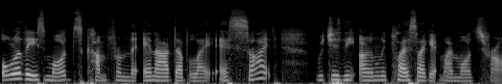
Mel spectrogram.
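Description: A woman speaks at a medium pitch and a moderate pace. Her tone is bright and sharp. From Australia. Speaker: gaming video creator. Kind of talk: game tutorial narration.

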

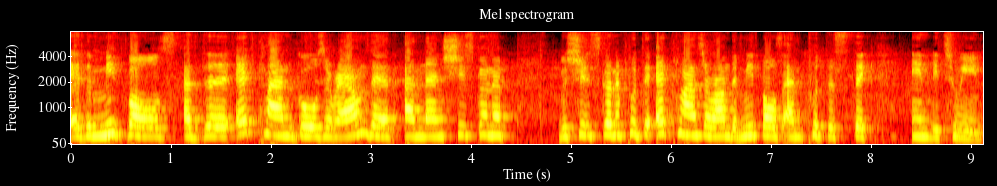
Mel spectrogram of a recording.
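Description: High-pitched female speech with ordinary pitch variation. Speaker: cooking show co-host. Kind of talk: casual cooking tutorial chat. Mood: excited, laughing. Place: kitchen. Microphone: camera far.

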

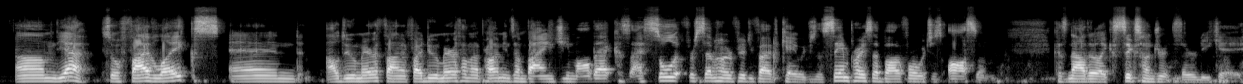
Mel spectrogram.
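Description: Noticeable background noise sits under this recording. A man with a fairly high pitch and fairly even intonation speaks with hardly any pauses. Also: moderate pace. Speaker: gaming YouTuber. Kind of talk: gameplay commentary. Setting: home recording.

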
